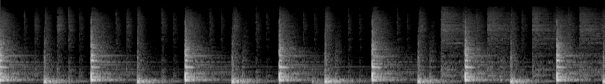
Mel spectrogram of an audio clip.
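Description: Drum kit groove on 13-inch Istanbul Agop Custom Series Turk hi-hats, with a Yamaha maple snare and bass drum. A strong accented hit comes about twice a second, with lighter strokes between. The hats sound very crisp, a little dark and dry.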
